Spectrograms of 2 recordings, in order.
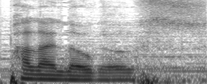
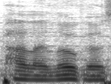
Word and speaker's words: Palaiologos: Staurakios Palaiologos. Oh, I've been mispronouncing it this whole time. It's not Palaiologos, it's Palaiologos.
